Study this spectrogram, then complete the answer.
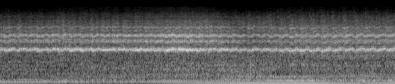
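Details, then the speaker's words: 1950 Chevy truck, long-sitting, first start after fuel system replacement and carburetor cleaning: loud steady high-pitched squeal constantly over the idle, no fuel leaks; alternator belt squeal. "Is that the alternator squealing? Yeah. It's running great, other than the alternator squeal."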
